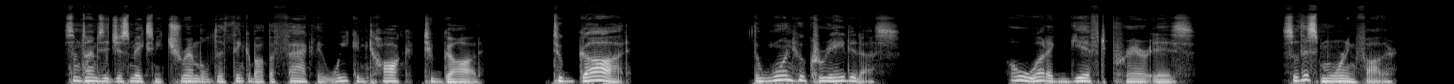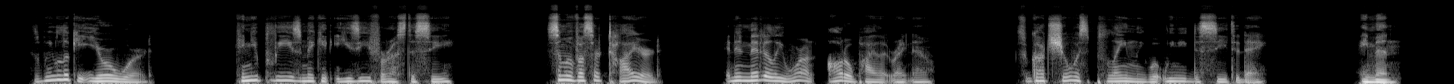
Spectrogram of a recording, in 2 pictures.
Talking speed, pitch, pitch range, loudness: 155 wpm, 130 Hz, 110-155 Hz, -18 LUFS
